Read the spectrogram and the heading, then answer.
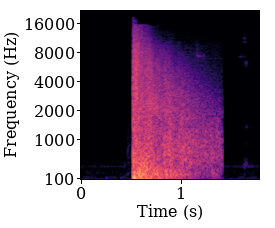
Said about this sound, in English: Another gunshot! Stop firing, you fool! Someone shouted.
